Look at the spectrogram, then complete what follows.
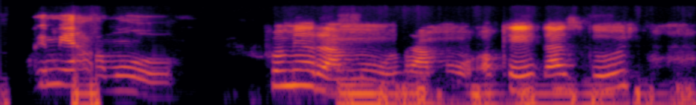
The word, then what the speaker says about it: premier amour: I need to hear a r sound. Let's hear r sound here. The R sound. Please take it again. Premier amour.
